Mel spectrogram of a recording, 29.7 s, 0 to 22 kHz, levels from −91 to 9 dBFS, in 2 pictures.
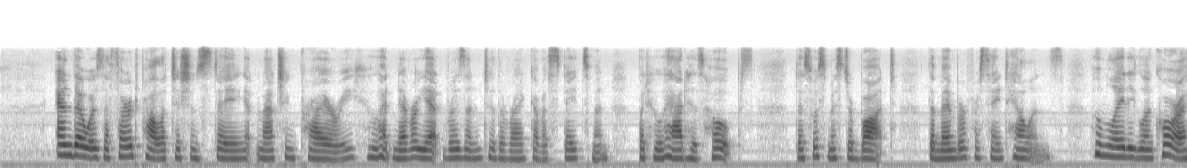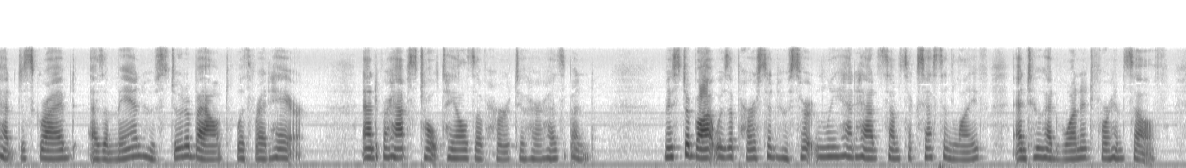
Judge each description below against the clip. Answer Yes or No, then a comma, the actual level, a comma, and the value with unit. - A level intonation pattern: Yes, narrow, 2.3 semitones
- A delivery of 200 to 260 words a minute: No, average, 160 wpm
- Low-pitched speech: No, medium, 165 Hz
